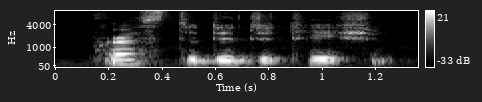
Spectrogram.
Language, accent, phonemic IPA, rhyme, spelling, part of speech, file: English, US, /ˌpɹɛstəˌdɪd͡ʒɪˈteɪʃən/, -eɪʃən, prestidigitation, noun, En-us-prestidigitation.ogg
- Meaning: 1. A performance of or skill in performing magic or conjuring tricks with the hands 2. A show of skill or deceitful cleverness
